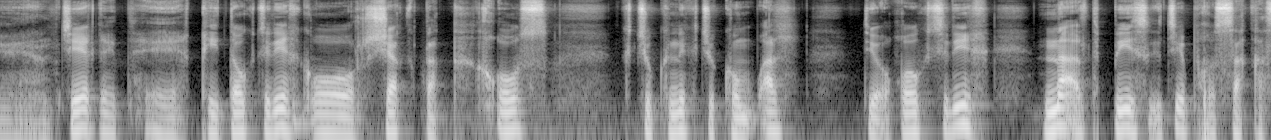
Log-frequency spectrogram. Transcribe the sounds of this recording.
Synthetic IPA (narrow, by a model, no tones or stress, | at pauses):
t͡ʃeqeqit̪oːkt͡ʃiɾiːχkʼoɾʃaq͡χt̪aq͡χqʼoːskt͡ʃuknikt͡ʃukumɓal | t̪jo̰ʔqoːkt͡ʃɾiːχna̰ʔlt̪piːskʼt͡ʃʼiʔpχusaqa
